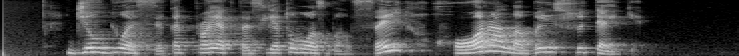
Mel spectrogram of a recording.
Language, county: Lithuanian, Šiauliai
